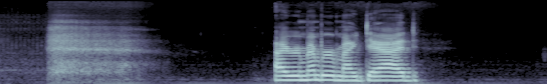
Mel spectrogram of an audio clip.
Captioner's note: sighs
